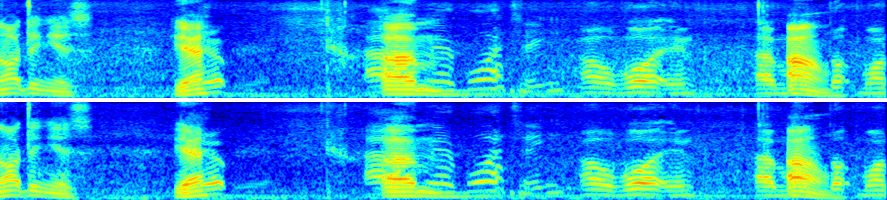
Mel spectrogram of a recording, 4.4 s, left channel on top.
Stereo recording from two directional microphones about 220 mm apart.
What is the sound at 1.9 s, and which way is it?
Speech, 15° right (ahead or behind).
